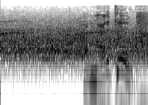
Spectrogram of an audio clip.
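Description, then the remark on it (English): Steady hand clapping runs throughout, a dense crackling wash of many claps, with a voice or cheering rising over it in the second half. “Can I get hand claps for that?”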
